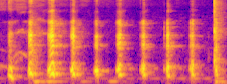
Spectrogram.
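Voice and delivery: high-pitched burst of laughter. Real, not acted. Laughing at own joke to viewers, high laugh. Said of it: "I'm laughing".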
